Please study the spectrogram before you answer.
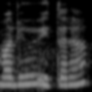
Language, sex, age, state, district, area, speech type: Telugu, female, 45-60, Telangana, Mancherial, rural, spontaneous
